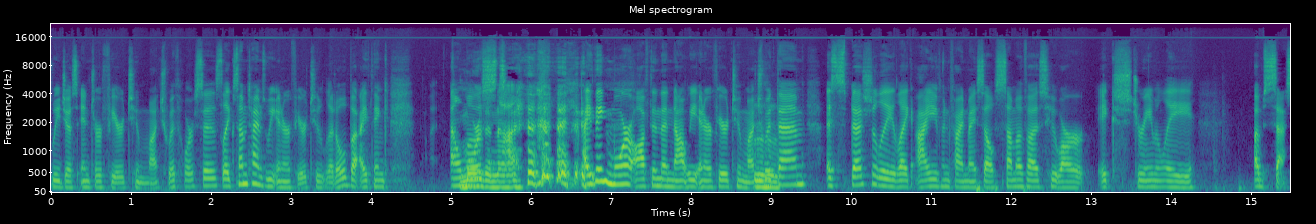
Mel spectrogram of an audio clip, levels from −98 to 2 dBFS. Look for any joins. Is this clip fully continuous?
yes; 0 cuts

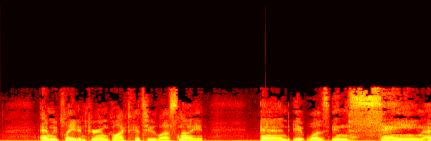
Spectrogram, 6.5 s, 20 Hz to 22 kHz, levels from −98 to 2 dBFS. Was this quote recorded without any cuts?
yes; 0 cuts

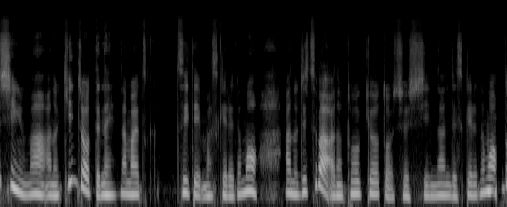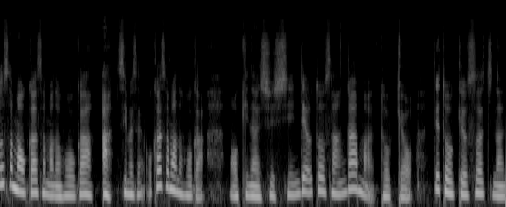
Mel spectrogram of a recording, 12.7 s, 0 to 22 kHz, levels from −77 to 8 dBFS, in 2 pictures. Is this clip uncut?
no; 1 cut; at 6.2 s

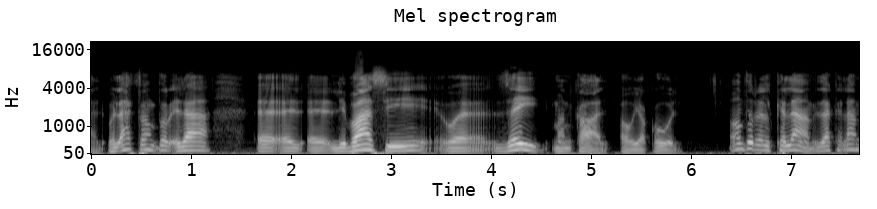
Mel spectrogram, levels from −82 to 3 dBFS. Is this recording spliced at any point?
yes; 1 cut; at 4.6 s

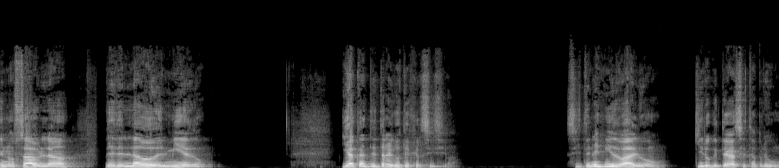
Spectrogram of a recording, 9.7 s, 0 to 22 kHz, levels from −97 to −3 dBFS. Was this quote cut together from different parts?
no; 0 cuts

